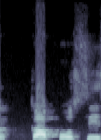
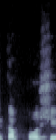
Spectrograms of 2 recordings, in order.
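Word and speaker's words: Kaposi: वो होता है आपका कापोसी सारकोमा। कापोसी बोलते हैं, कपोशी भी बोलते हैं, जिसका ये अलग अलग प्रोनाउंसिएट करते हैं।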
